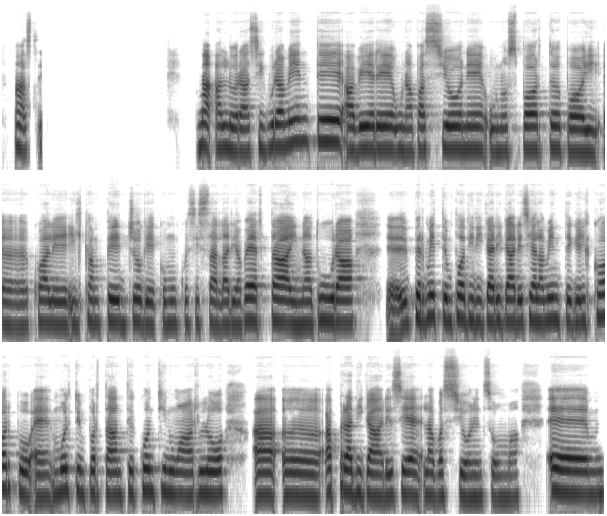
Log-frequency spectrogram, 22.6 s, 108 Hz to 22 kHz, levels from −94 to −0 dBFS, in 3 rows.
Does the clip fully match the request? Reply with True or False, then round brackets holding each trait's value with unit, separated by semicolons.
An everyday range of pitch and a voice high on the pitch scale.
False (1.5 semitones; 205 Hz)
